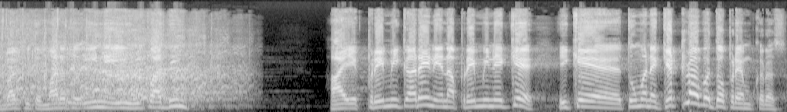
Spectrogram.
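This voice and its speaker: A male stand-up comedian, telling folksy jokes and acting out the lines of his characters. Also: high voice.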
